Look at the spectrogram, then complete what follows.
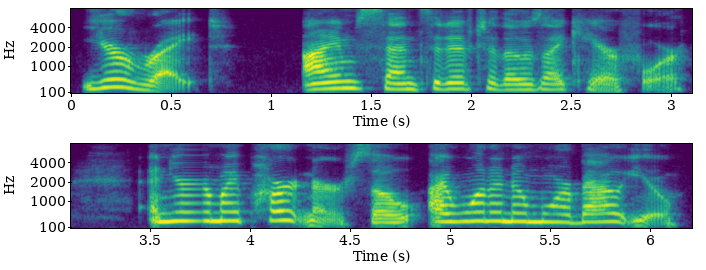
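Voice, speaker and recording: Woman acting a feisty, creaky-voiced female agent. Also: a little high, sing-song, moderate pace, fairly bright tone, pitched above the performer's own voice, heavily acted. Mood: sweetly probing. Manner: pushy, emphatic questioning.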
